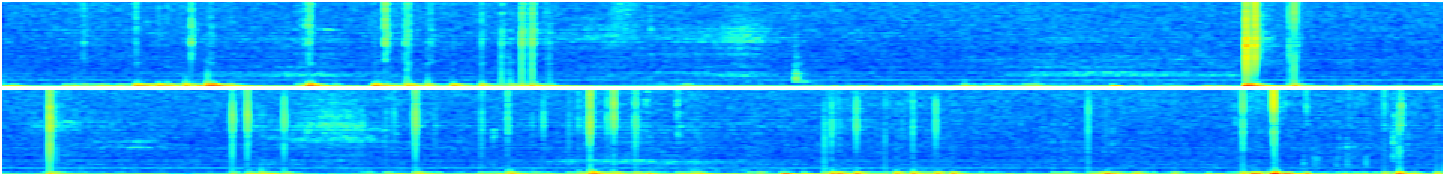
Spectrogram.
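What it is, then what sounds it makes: Metal mesh microphone grille being scratched. Long leopard-print acrylic nails on one hand scratch and tap across a hollow steel wire-mesh microphone head with several fingers at once. The result is a steady stream of deep, muffled rumbling scrapes and soft thuds, broken by a few sharp, bright clicks.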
